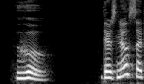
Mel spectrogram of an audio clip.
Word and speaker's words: Γ: This character isn't pronounced using an English G sound at all. Γ. It's like a very soft, continuous, and loosely held G, almost as if you're gargling, but don't make it sound too throaty.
